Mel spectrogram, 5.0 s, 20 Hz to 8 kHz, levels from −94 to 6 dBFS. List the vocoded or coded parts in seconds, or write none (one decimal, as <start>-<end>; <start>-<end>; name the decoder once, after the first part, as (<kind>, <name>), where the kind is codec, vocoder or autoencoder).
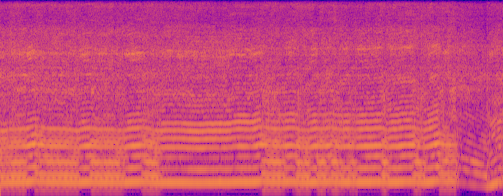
0.0-5.0 (autoencoder, DAC-VAE)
